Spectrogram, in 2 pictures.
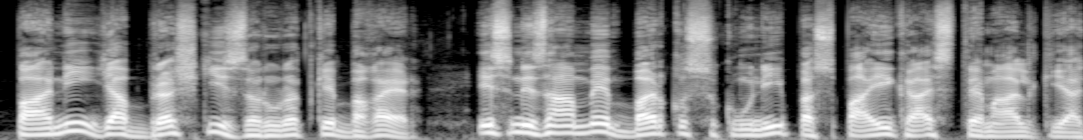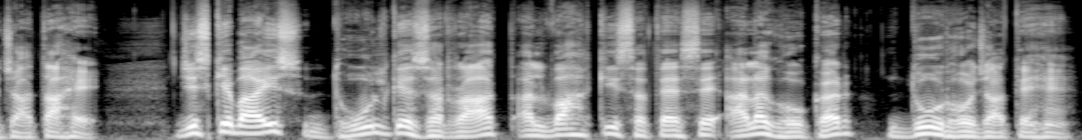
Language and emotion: Urdu, neutral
